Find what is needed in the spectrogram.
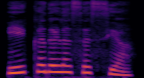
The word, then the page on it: ಏಕದಳಸಸ್ಯ: ēkadaḷasasya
